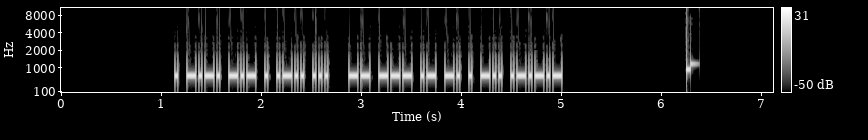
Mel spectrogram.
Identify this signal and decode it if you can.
Morse code, heard as a keyed tone, about 40 wpm, 700 Hz. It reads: ECKELS MOANED.
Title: A Sound Of Thunder 40wpm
